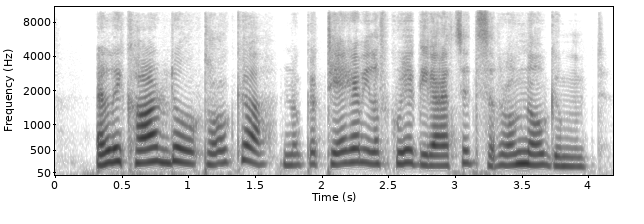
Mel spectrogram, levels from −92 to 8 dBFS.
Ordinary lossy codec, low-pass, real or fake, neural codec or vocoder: none; 9.9 kHz; fake; codec, 16 kHz in and 24 kHz out, 0.4 kbps, LongCat-Audio-Codec, four codebook decoder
